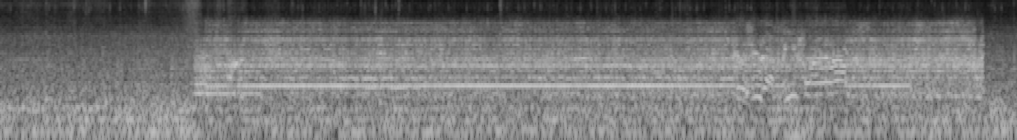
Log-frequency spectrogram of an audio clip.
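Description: Road and tyre noise inside a moving car. From about two seconds in until just before the end, a steady pitched tone with overtones sounds over it, wavering briefly about eight seconds in.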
